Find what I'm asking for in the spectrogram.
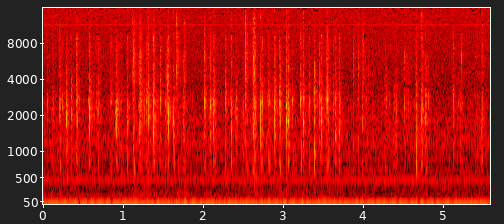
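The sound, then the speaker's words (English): Someone types a line of program code on a computer keyboard: rapid, fairly faint keystrokes patter continuously over a steady low hum. “I'll simply type in the message inside quotes inside here.”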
